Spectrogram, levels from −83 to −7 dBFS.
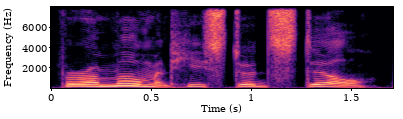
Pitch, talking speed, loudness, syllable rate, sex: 180 Hz, 210 wpm, -18 LUFS, 4.5 syllables/s, female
